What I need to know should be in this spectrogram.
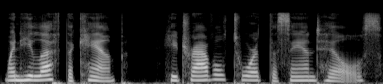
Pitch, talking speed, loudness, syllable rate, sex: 185 Hz, 170 wpm, -19 LUFS, 4.1 syllables/s, female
